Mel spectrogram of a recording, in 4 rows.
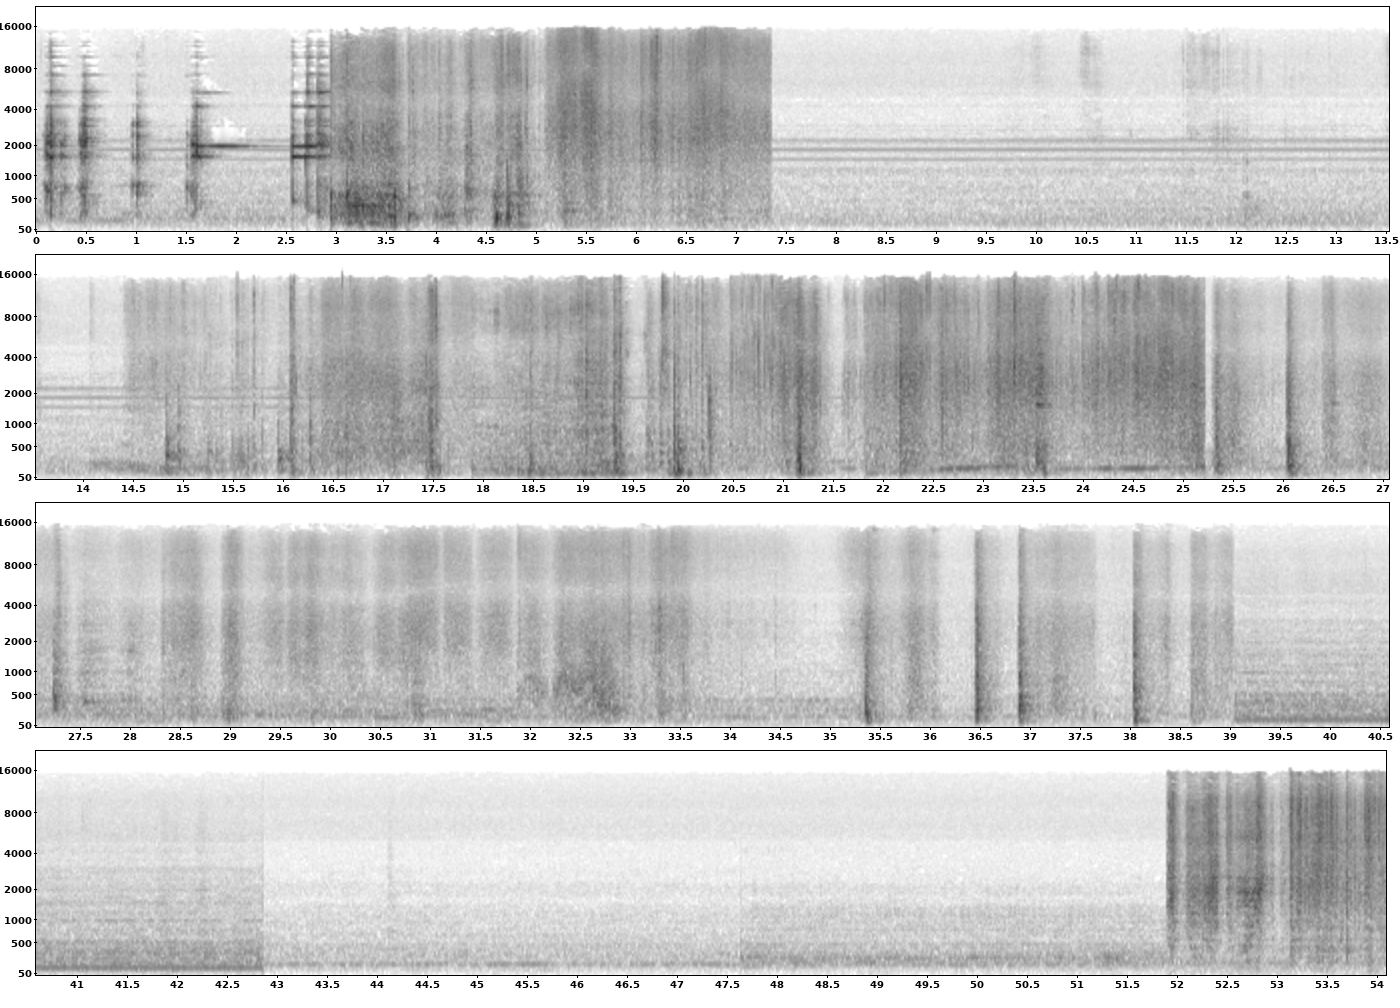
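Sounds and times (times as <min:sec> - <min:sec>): plastic and cardboard crinkling: 0:03.4 - 0:07.4, 0:14.5 - 0:25.5, 0:51.9 - 0:54.0
steady low hum: 0:03.6 - 0:38.0.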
